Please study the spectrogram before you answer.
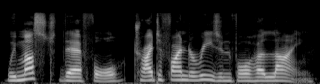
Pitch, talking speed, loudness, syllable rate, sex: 180 Hz, 205 wpm, -20 LUFS, 5.4 syllables/s, female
